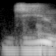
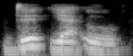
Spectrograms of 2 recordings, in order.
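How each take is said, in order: First: The three sounds are blended into one syllable. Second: The three sounds are said separately with pauses. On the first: "So those three sounds are put together"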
